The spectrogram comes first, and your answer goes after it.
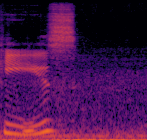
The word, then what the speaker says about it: he's: This is he's. And you hear how it has a Z sound at the end? He's.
